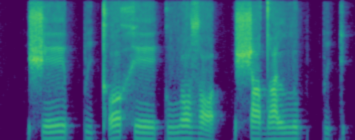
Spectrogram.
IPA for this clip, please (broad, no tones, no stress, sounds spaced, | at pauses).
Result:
ʃ eː pː i kʼ ɔ x eː k uː zˤ o | ʃ a dˤ u lː u k pː i k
